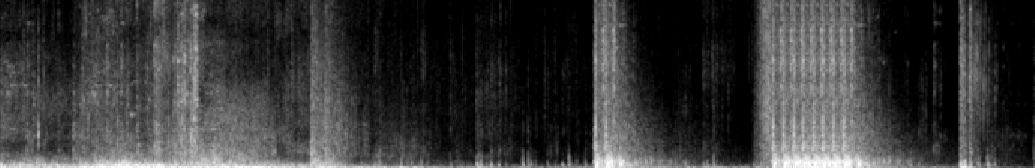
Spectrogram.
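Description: Footsteps run across hard ground.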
